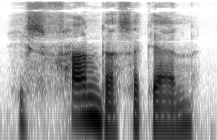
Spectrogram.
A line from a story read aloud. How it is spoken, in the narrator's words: Violet said, talking quietly so Hal could not hear them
